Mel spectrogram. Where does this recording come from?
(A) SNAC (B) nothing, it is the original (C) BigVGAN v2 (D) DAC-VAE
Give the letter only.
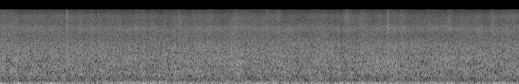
D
